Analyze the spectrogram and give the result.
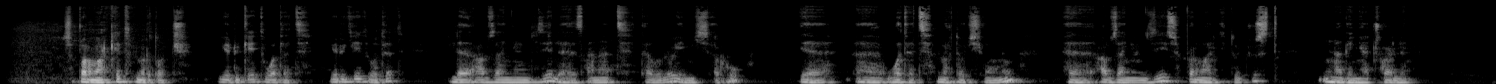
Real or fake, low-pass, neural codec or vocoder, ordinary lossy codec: fake; 19.8 kHz; codec, 44.1 kHz, 7.8 kbps, Pupu-Codec; MP3, 64 kbps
